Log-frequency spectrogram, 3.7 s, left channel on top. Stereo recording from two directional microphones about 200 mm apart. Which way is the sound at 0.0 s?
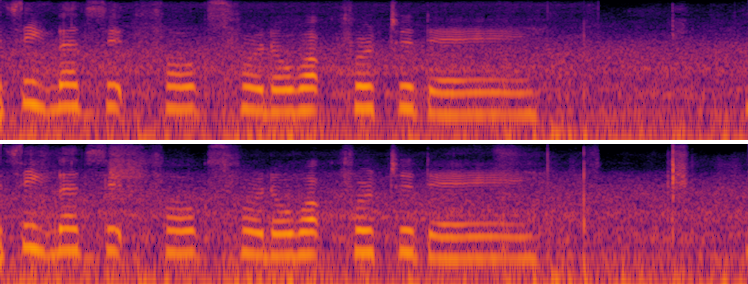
Centre (ahead or behind).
